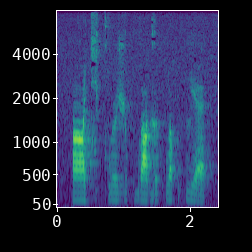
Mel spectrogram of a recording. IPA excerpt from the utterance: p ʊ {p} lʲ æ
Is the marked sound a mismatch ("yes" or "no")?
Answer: no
